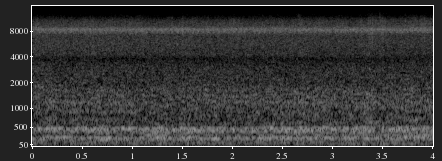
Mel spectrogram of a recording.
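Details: Honey bees of a nucleus colony begun in 2017, recorded on 19 September 2018: a dense, unbroken buzzing hum with a low drone and hissy upper wash, steady in loudness throughout.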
